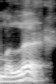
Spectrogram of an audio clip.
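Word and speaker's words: מלך: If they don't use the modern vowel points, the word for king, instead of saying Malek, they would say Malak. Malak, and it's spelled exactly the same way as Malek. This Malek has vowel points to switch the sound from the A class to an E class sound, right?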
